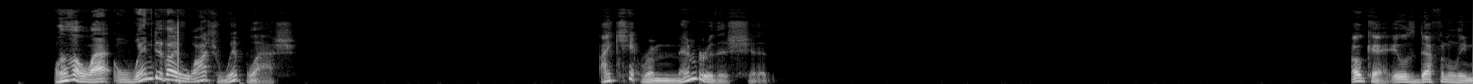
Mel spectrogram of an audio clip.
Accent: American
